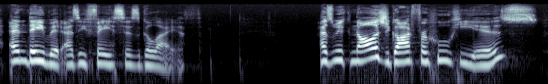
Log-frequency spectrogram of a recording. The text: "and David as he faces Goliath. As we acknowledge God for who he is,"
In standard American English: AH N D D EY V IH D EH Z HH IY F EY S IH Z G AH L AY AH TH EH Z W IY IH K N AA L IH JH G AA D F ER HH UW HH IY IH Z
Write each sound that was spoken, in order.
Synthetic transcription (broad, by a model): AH N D D EY V IH D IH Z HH IY F EY S IH Z G AH L AY AH TH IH Z W IY IH K N AA L IH JH G AA D F ER HH UW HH IY IH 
